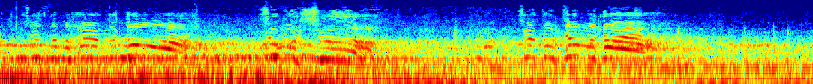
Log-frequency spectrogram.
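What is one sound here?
A young man exclaims in alarm.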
